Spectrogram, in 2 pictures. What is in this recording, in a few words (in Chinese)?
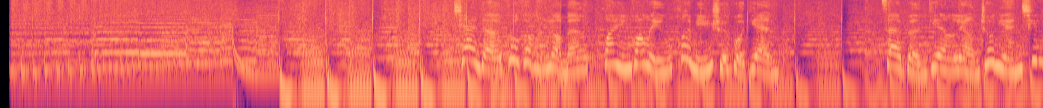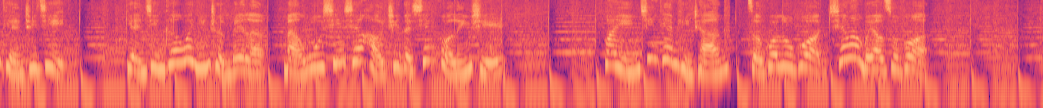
女 促销 鲜果零食店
